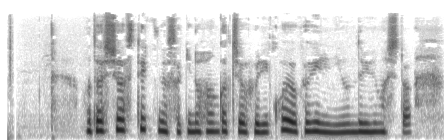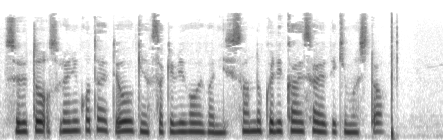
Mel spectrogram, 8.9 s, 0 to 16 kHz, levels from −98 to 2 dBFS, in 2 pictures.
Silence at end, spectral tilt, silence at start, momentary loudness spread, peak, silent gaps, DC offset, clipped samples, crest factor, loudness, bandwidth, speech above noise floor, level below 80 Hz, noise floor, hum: 0.5 s; -5.5 dB/octave; 0.5 s; 10 LU; -4 dBFS; none; under 0.1%; under 0.1%; 18 dB; -22 LUFS; 11 kHz; 27 dB; -62 dBFS; -49 dBFS; none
